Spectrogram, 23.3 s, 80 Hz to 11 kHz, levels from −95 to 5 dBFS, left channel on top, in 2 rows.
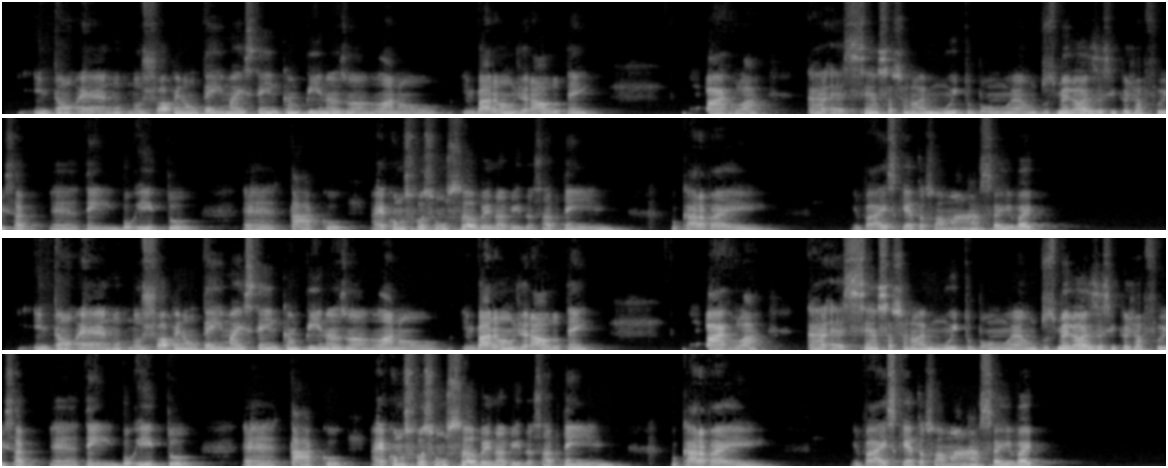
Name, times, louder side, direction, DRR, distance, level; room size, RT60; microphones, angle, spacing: voice 1, 0.2-5.9 7.0-7.6 8.1-13.6 14.0-17.9 18.3-19.4 20.1-21.9, right 3 dB, 30° right, 0.6 m, -31 dB
22.5 x 15.0 x 2.2 m
head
